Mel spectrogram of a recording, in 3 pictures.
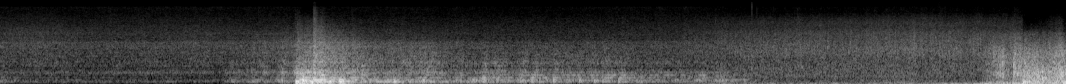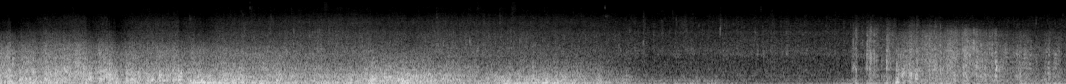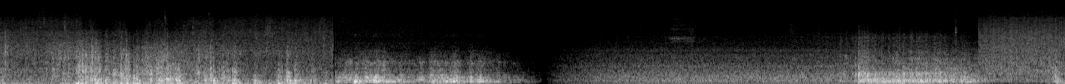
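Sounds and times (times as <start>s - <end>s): rain hissing: 0.0s - 26.8s, 27.6s - 31.9s
thunder clap and rumble: 2.3s - 7.6s, 9.5s - 18.1s, 18.9s - 26.8s, 29.7s - 31.9s.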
